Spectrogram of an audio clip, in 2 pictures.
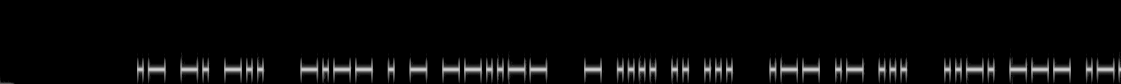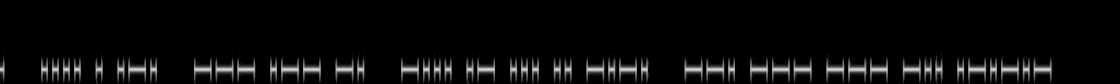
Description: Morse code, heard as a keyed tone, about 22 wpm, 700 Hz. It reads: AND YET, THIS WAS FOR HER OWN BASIC GOOD.
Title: Sentences from Top 1000 Words - Review Part 3 - 22wpm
